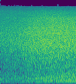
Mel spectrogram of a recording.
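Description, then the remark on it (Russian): Steady roar of sea surf in the Nenets tundra, a broad continuous wash of breaking waves that swells slightly louder toward the end, heard alone without voices. “Слышите, как море шумит?”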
